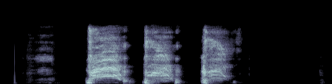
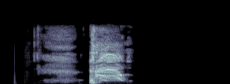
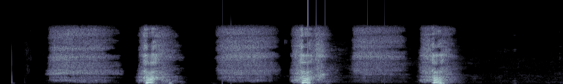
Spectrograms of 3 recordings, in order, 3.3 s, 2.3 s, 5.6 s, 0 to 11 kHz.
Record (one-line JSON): {"three_cough_length": "3.3 s", "three_cough_amplitude": 31173, "three_cough_signal_mean_std_ratio": 0.43, "cough_length": "2.3 s", "cough_amplitude": 30630, "cough_signal_mean_std_ratio": 0.35, "exhalation_length": "5.6 s", "exhalation_amplitude": 29896, "exhalation_signal_mean_std_ratio": 0.32, "survey_phase": "beta (2021-08-13 to 2022-03-07)", "age": "45-64", "gender": "Male", "wearing_mask": "No", "symptom_runny_or_blocked_nose": true, "symptom_fatigue": true, "symptom_headache": true, "symptom_onset": "12 days", "smoker_status": "Never smoked", "respiratory_condition_asthma": false, "respiratory_condition_other": false, "recruitment_source": "REACT", "submission_delay": "2 days", "covid_test_result": "Negative", "covid_test_method": "RT-qPCR", "influenza_a_test_result": "Negative", "influenza_b_test_result": "Negative"}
